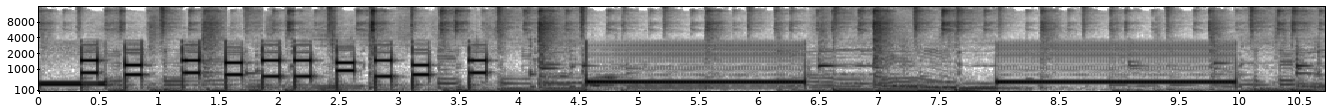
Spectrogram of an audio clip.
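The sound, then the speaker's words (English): A rapid run of telephone keypad beeps as a number is dialed, followed by two long, steady ringing tones separated by a pause. The tones are clear, with no talking. “try to call Adrian and see if we can get her on the phone”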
